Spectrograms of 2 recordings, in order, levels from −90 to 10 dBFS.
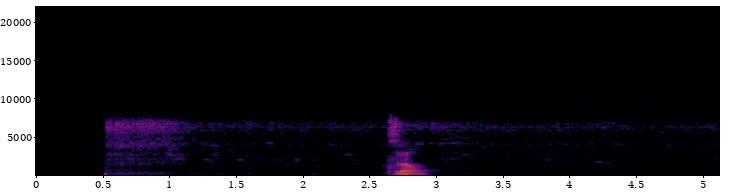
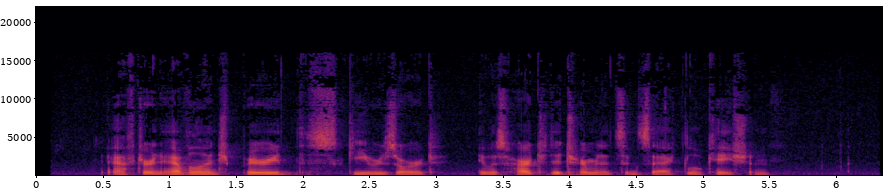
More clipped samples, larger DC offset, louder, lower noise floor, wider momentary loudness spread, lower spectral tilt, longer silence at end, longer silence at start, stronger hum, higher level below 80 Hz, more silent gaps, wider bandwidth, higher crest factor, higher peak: neither; neither; second, -47 LUFS vs -35 LUFS; first, -81 dBFS vs -65 dBFS; first, 21 LU vs 10 LU; about the same, -4 dB/octave vs -4 dB/octave; first, 2.15 s vs 0.85 s; about the same, 0.55 s vs 0.55 s; neither; second, -88 dBFS vs -80 dBFS; neither; second, 8.2 kHz vs 16 kHz; first, 30 dB vs 24 dB; second, -24 dBFS vs -12 dBFS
